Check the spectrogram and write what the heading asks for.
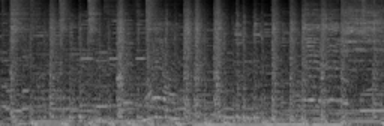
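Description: Live band music: a drum kit keeping a steady beat with snare and bass drum over electric bass guitar lines, with one long low bass note held through the middle.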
